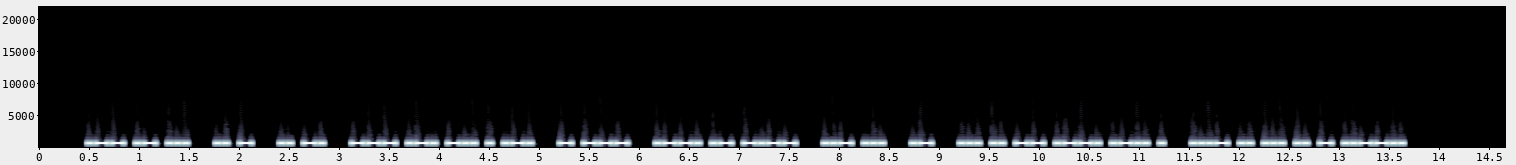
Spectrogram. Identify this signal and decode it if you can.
Morse code, heard as a keyed tone, about 32 wpm, 700 Hz. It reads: WAS IT IN ORDER TO PAY US A SIMPLE VISIT?
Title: Sentences from Top 1000 Words - Review Part 6 - 30wpm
